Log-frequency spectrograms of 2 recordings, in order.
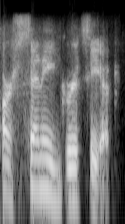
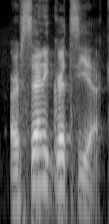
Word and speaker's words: Arseniy Gritsyuk: Gritsyuk is Arseniy Gritsyuk. Arseniy Gritsyuk. Okay. Yep. Yeah, after the Vukojevic disaster that I said his name wrong during his interview, I think that I'm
